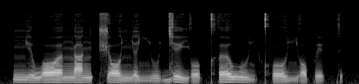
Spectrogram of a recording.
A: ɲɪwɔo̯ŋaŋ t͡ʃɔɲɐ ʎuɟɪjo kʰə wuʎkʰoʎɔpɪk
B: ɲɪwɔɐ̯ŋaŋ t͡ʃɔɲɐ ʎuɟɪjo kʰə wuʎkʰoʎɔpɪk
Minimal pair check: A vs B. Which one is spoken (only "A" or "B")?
B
